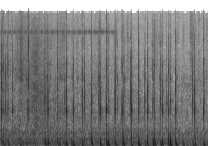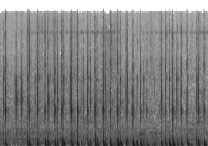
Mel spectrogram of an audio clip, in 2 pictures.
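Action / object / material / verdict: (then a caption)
tap / small plastic cream jar with lid / plastic / none. A small, round, hollow yellow-green plastic cosmetic cream jar with a lid is held in both hands and tapped with painted fingernails around the lid and sides. Dozens of quick, unevenly spaced taps pile up, each a dull low knock with a short bright click that dies away almost at once.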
